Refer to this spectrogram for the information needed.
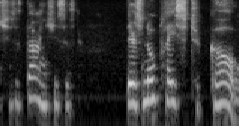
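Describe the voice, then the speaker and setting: At a moderate pace, a woman with an American accent speaks in a fairly high pitch, recorded very cleanly with a silent background. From Indiana, US Midwest. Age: 70s. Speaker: spiritual teacher. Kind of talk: casual interview.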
